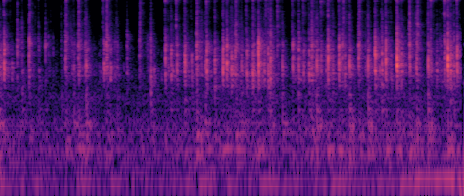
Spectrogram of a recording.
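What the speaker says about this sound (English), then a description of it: "As with all clicky switches, they do generate quite a bit of noise" Rapid, steady typing on a white mechanical keyboard with clicky switches, dense sharp key clicks in an irregular run, close and fairly loud with no voices.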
